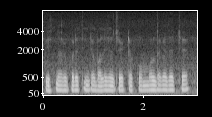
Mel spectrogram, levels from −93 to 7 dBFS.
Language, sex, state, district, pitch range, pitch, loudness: Bengali, male, Assam, Hailakandi, 120-125 Hz, 125 Hz, -16 LUFS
